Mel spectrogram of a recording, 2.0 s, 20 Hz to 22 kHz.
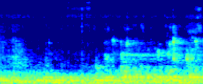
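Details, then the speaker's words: Steady low bubbling and gurgling from the water chamber of a bubble CPAP set at 5 cm water pressure, run as a closed-circuit leak test; continuous bubbling shows no leak. "So this is your inspiratory and expiratory limb, and you can already see that there are no leaks and it is bubbling. So if there's no bubbling, what does that mean? You have a leak."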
